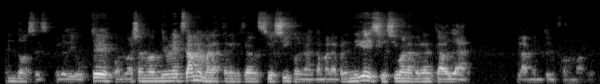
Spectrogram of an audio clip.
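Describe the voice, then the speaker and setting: A man's voice: medium pitch, rapid-fire, reverberant. Argentine man coaching public speaking. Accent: Argentine Spanish. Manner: animated, demonstrative, repeats "digo" and "entonces". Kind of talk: online workshop lesson. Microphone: laptop microphone on a video call.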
